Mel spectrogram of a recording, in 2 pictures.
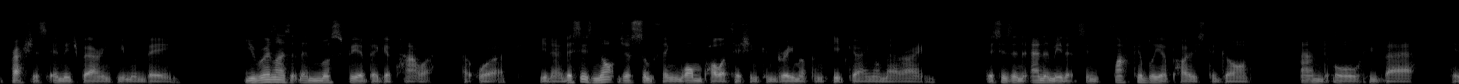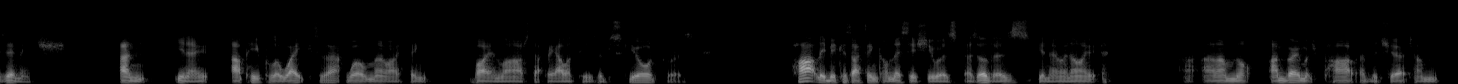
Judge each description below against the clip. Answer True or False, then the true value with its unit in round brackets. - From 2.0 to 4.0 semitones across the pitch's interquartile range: True (2.7 semitones)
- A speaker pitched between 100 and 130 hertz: False (80 Hz)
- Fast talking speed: False (195 wpm)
